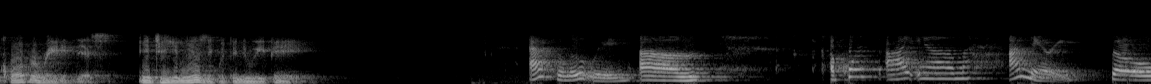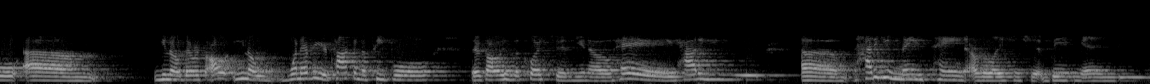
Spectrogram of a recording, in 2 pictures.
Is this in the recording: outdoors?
no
